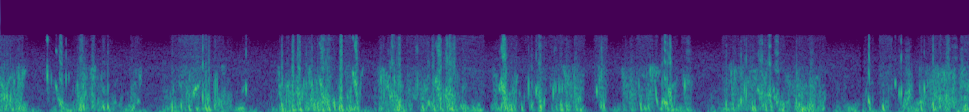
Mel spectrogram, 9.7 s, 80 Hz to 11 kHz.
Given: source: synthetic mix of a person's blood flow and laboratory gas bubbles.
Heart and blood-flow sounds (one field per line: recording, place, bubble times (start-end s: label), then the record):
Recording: Doppler ultrasound of blood flow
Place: precordium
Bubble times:
0.00-0.28 s: bubbles
0.44-1.13 s: bubbles
1.28-1.42 s: bubbles
1.69-2.33 s: bubbles
2.41-2.50 s: bubbles
2.75-3.65 s: bubbles
3.76-4.84 s: bubbles
4.90-5.86 s: bubbles
5.93-6.10 s: bubbles
6.20-6.95 s: bubbles
7.21-8.27 s: bubbles
8.64-8.75 s: bubbles
8.79-9.05 s: bubbles
9.16-9.70 s: bubbles
From the record:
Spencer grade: 4 (maximum detectable bubble signal sounding continuously throughout systole and diastole of every cardiac period, and overriding the amplitude of the normal cardiac signals)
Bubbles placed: anywhere in the cardiac cycle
